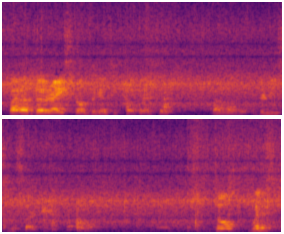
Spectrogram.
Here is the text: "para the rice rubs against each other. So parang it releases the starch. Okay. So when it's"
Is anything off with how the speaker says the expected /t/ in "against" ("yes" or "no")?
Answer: yes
